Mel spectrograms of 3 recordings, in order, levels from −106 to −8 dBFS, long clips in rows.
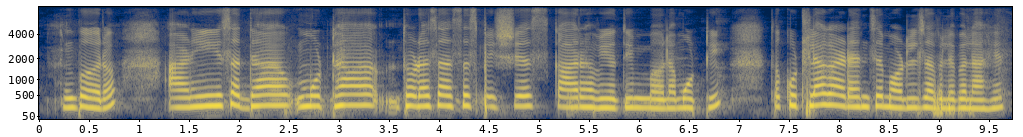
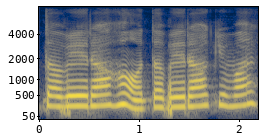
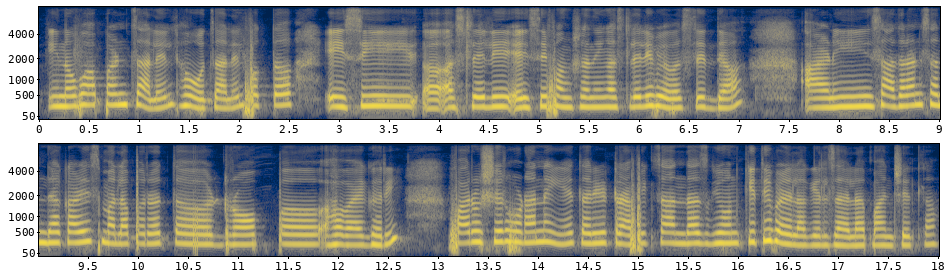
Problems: constant background noise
